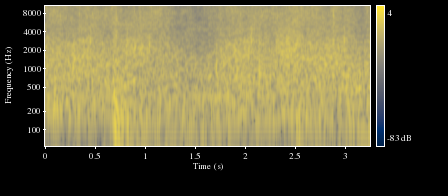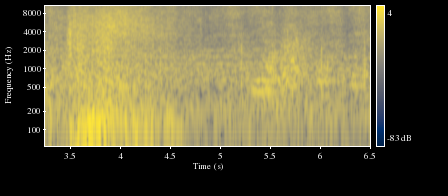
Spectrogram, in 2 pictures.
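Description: A soft magical hum drones steadily.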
